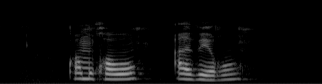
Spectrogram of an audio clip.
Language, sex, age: Northern Sotho, female, 18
